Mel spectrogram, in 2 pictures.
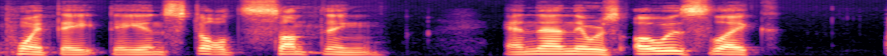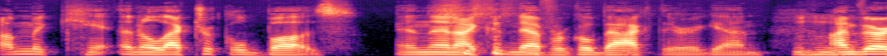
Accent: Rhode Island, United States; we're from Rhode Island

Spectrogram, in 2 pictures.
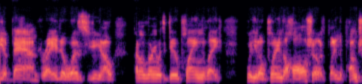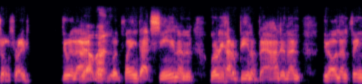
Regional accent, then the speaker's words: Edmonton, Alberta, Canada; I grew up in Edmonton. Like I've been here basically my whole life.

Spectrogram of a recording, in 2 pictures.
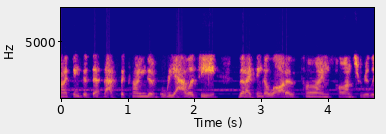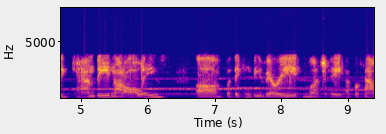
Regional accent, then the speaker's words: Texas, United States; also born or lived in San Antonio, Texas; living in San Antonio for a long time and growing up in Texas

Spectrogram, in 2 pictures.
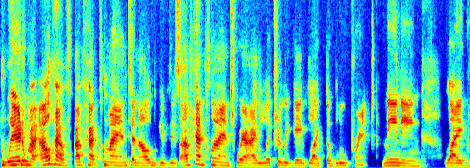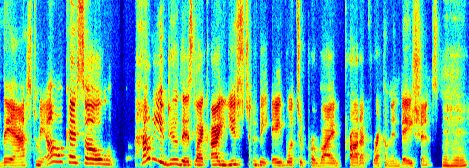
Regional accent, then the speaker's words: Uganda; moved away; I grew up in Uganda, very different lifestyle. I grew up in boarding school

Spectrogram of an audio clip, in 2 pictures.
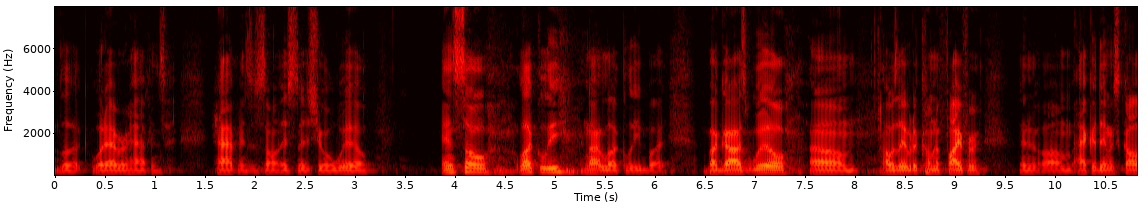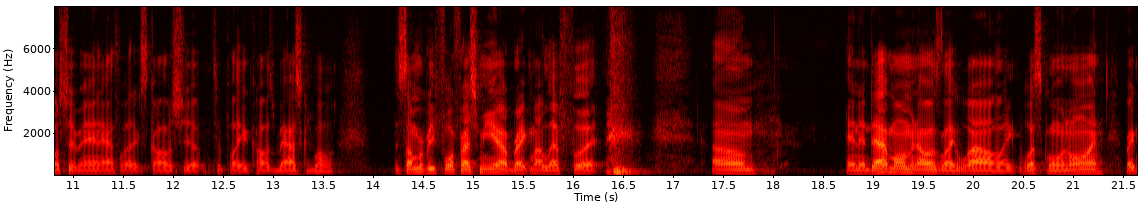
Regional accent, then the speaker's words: Greensboro, North Carolina, United States; I'm from Greensboro, North Carolina

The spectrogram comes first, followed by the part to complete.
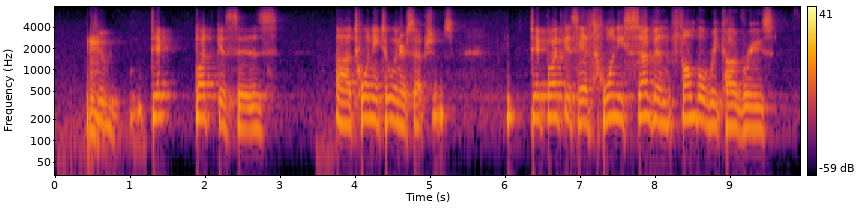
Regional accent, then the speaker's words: Schaumburg, Illinois, United States; I grew up in the Northwest suburbs in the Schaumburg and Hanover Park area

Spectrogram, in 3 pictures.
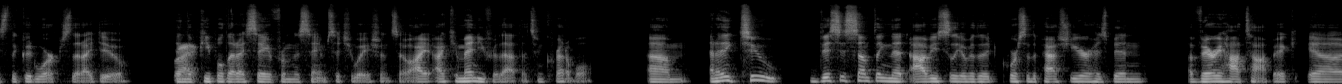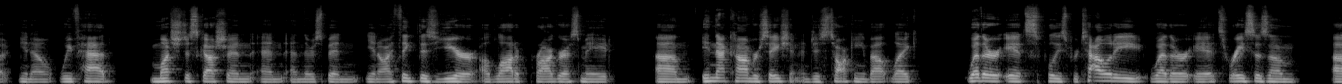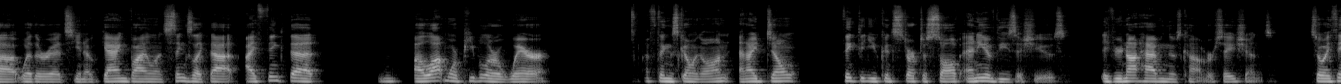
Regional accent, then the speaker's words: Baltimore, Maryland, United States; moved away; also born or lived in Washington, D.C.; I was born in Baltimore. I lived in DC for 4 years

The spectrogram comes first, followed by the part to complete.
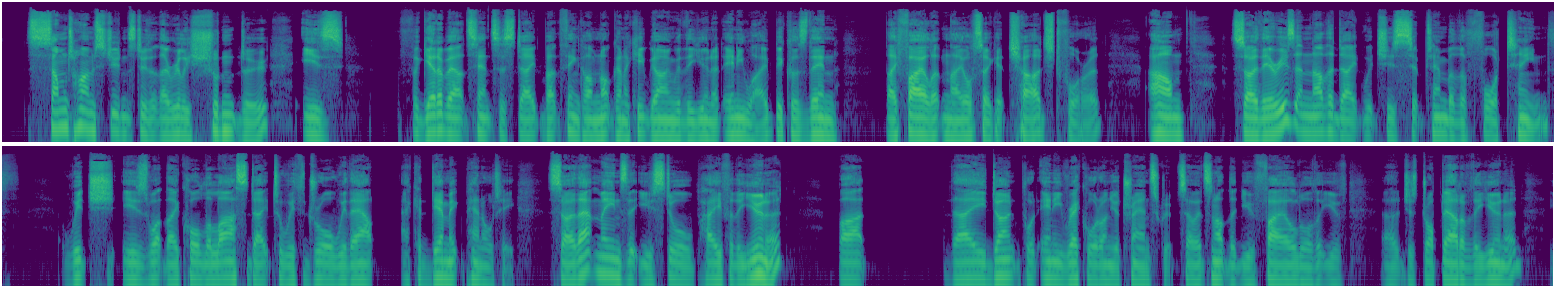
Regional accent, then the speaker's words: Darwin, Northern Territory, Australia; born there; I was born in Darwin.

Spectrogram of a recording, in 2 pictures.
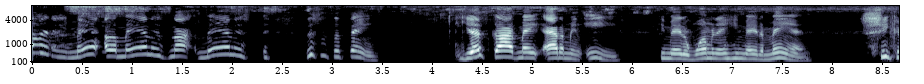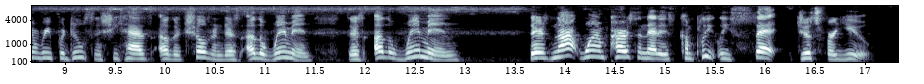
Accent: Bermuda; moved away; I'm from Bermuda, so we're British.

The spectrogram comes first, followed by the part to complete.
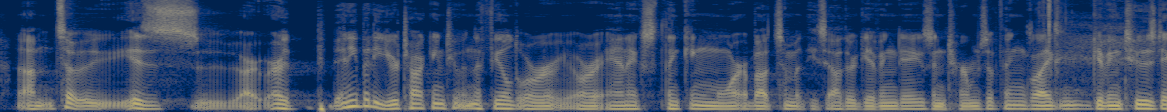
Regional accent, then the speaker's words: Minnesota, United States; I'm from Minnesota

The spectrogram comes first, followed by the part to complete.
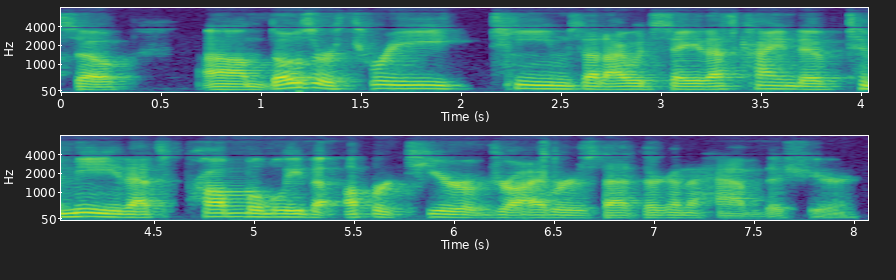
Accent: Hubbard, Ohio, United States; I grew up in Hubbard, Ohio, which is outside of Youngstown

